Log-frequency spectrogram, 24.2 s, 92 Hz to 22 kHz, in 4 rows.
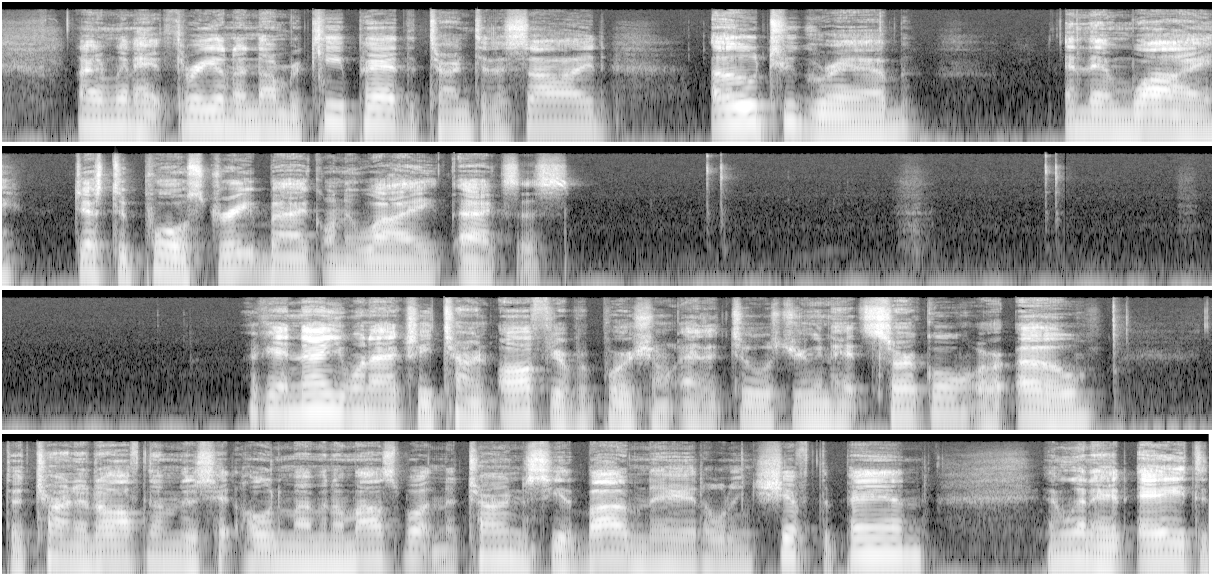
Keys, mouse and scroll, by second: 1.6 KP_3, 4.4 g, 9.7-11.3 drag, 17.7 o, 19.1-20.1 middle drag, 20.5 click, 20.5 middle click, 20.5 right click, 21.5 click, 21.5 middle click, 21.5 right click, 22.4-23.6 drag, 22.4-23.8 middle drag, 22.4-23.6 right drag.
